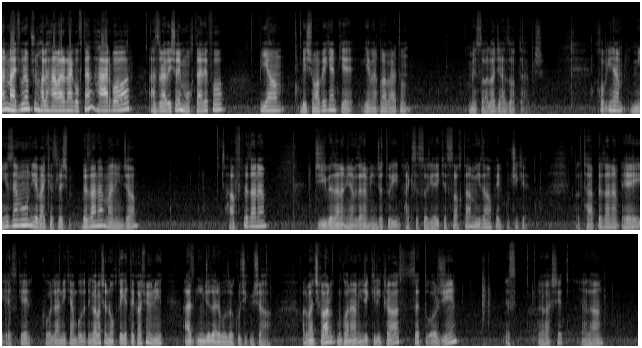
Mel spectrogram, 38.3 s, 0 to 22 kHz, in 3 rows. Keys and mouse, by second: 0.2 middle click, 1.4 click, 1.9-3.1 middle drag, 4.0 shift+click, 4.6 middle click, 6.0-7.0 right drag, 7.9 middle click, 9.1 click, 13.0 Tab, 14.7 /, 17.2-17.8 middle drag, 18.4 KP_7, 20.0 g, 22.0-22.8 middle drag, 24.1-24.5 shift+middle drag, 25.2 Tab, 26.3 a, 26.7 s, 30.7 s, 32.5 Tab, 33.1-33.8 right drag, 36.2 s, 37.9 click.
